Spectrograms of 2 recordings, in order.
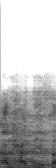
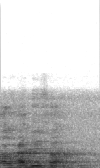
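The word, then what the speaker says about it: الحديثَ: Bacanya alhadisa. Karena alhadisa ini maf'ul bih dengan fi'il buang takdirnya akmilil hadisa. Jadi kalau ada titik-titik alhadis itu bacanya pendapat yang kuat alhadisa.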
